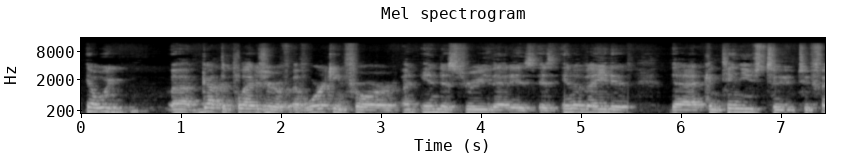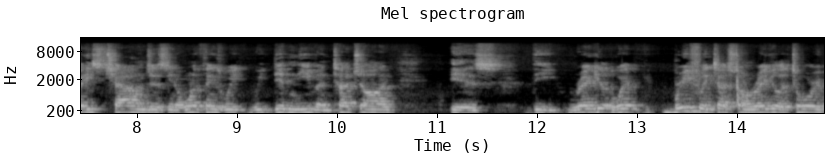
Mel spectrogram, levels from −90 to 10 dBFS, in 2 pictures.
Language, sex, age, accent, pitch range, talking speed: English, male, 40-59, American, 130-155 Hz, 175 wpm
